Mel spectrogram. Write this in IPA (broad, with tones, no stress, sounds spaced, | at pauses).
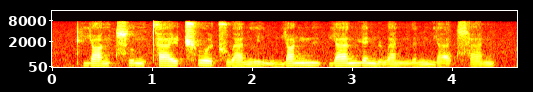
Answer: pʰ j ɑ˧˥ ŋ t͡sʰ ʊ˥˩ ŋ t̪ʰ a˥ ɪ̯ ʈ͡ʂʰ o˥˩ ʊ̯ ʈ͡ʂ w a˧˥ n l ḭ˨˩ n m j ɑ˥ ŋ m y˥˩ p j ä˥ n̪ ɥ ɛ˥˧ n ɻ w a˥˩ n n̪ ə˥ n n̪ j ä̰˨˩ t͡sʰ a˧˥ n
